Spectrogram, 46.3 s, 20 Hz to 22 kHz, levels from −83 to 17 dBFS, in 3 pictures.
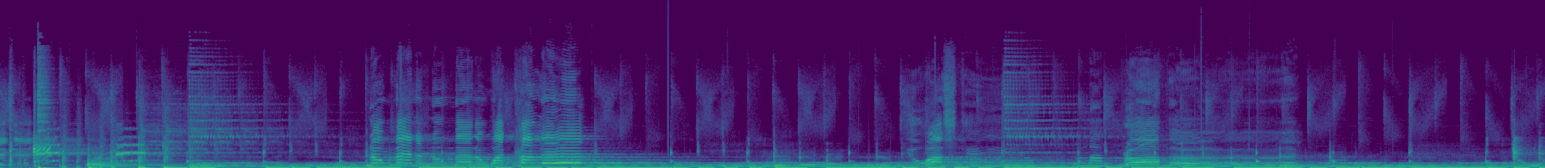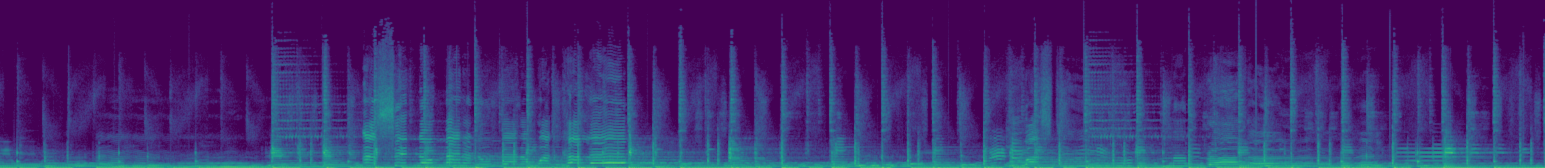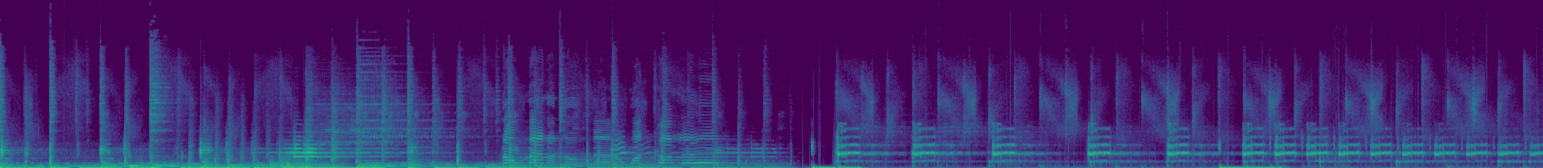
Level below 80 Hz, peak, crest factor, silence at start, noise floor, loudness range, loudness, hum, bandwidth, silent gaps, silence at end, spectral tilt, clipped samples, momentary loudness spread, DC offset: -22 dBFS; -2 dBFS; 16 dB; 0 s; -40 dBFS; 6 LU; -21 LUFS; none; 14 kHz; none; 0 s; -6 dB/octave; under 0.1%; 8 LU; under 0.1%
